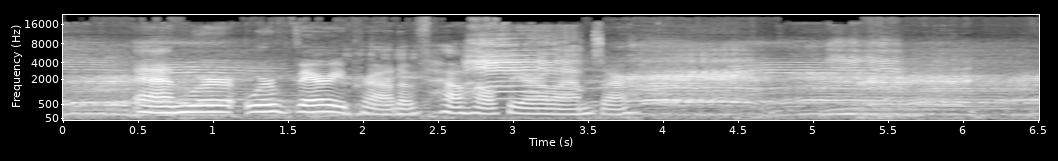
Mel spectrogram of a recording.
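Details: Suffolk lambs in a barn at Ewetopia Farms, groups mixed after a gate was left open; several quavering, wavering bleats overlap in quick bursts during the first four seconds, then a softer, steadier murmur of calls follows.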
